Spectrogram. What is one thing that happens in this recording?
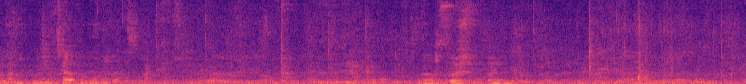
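A man talks calmly nearby, as if explaining.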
